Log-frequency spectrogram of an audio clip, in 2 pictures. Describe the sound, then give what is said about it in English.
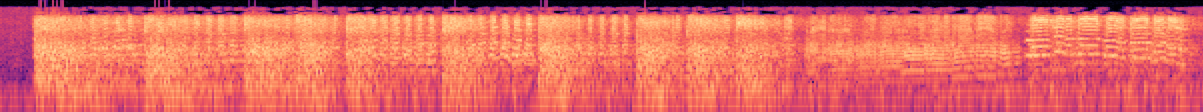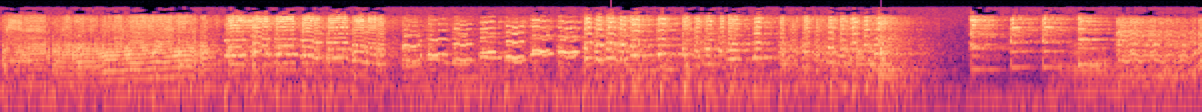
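Sound effects for a comic Indianapolis automobile race: a loud, dense, continuous roar of engines with whining tones that rise and fall, ending in a few choppy bursts. “Oh, that's the one in which you described the Indianapolis automobile race.”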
